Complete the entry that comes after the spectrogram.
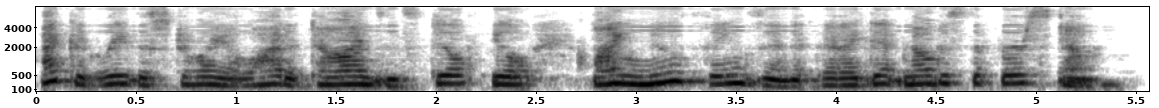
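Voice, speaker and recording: A woman, middle-aged, reading a storybook aloud to children with expressive, encouraging asides spoken directly to her young listeners. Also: a little high, normal speed, highs cut off, slight background noise. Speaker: storybook reader for schoolchildren.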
